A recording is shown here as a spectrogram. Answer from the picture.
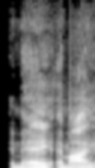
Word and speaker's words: Imai: is the pitcher, Tatsuya Imai. How do you say his last name? Imai, I believe, is how I've heard the last name pronounced most often.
